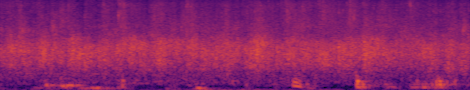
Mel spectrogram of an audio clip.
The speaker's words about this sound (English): Gosh. Thank you. There's a lot of that clapping.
